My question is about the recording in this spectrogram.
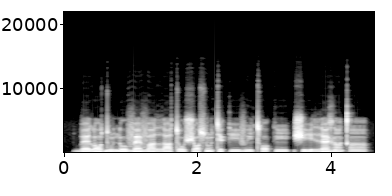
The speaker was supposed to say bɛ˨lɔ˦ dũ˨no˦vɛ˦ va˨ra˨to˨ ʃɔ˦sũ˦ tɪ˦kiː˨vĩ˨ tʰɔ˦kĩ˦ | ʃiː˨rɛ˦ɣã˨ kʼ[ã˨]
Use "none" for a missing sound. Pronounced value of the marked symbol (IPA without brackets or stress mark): ã˨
